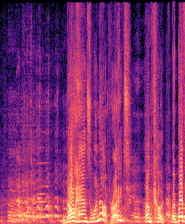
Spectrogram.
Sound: laugh

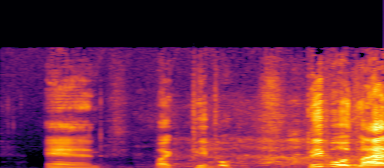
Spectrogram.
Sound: audience chuckles

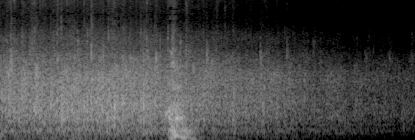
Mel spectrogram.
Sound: applause

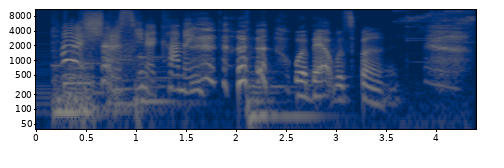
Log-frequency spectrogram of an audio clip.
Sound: chuckles

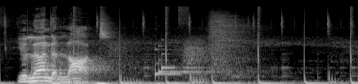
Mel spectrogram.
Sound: phone rings

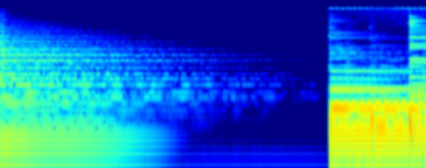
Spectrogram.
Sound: silence

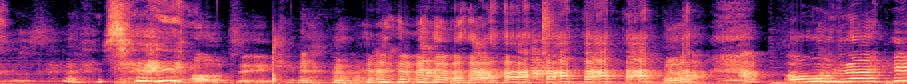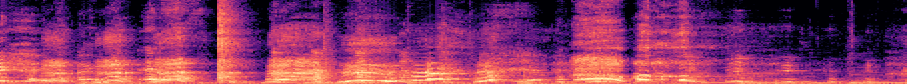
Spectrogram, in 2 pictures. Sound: laughter

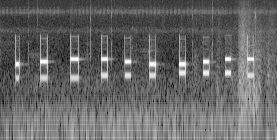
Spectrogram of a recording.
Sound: dialing phone number

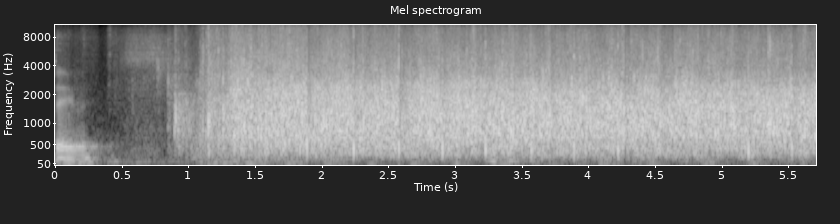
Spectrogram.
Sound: audience applauding

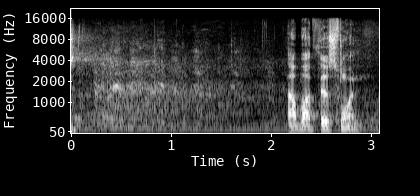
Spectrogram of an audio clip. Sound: audience laughing

